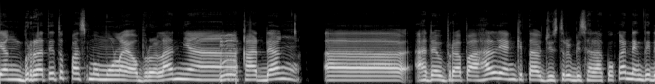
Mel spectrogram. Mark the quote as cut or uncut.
cut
